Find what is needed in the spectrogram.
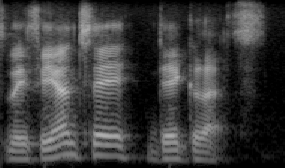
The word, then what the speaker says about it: Le Fiancé de Glace: But if you look up Snowmance, the first thing Google will tell you is Le Fiancé de Glace, which I really apologize for the French pronunciation there. – It was perfect.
